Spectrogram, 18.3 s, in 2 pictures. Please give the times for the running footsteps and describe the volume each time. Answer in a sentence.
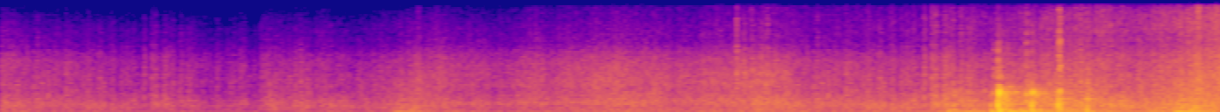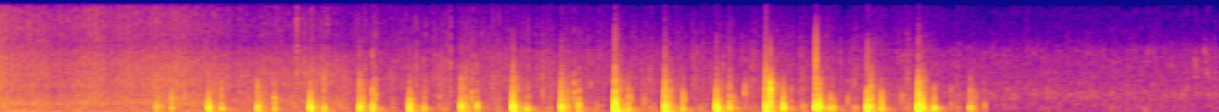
You can hear the running footsteps from 7.1 to 16.4 s, getting louder.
